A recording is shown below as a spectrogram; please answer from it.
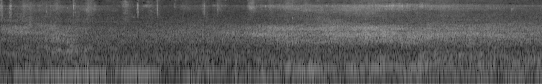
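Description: Steady traffic on a wide city avenue: cars driving past on a wet, slushy road with a continuous hiss of tyres. Under the hiss there is a low engine drone for the first three seconds, and from about six seconds in another, slightly higher one.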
